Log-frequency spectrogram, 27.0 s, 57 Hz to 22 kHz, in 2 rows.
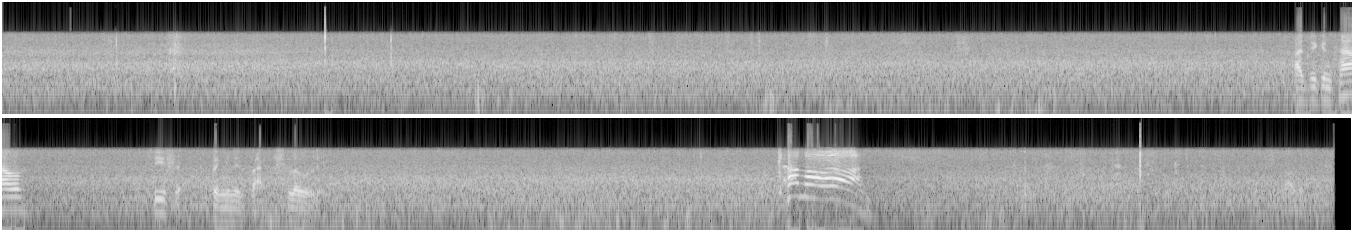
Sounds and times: Speech: 12.9s - 13.8s, 15.0s - 16.8s, 21.3s - 22.2s.

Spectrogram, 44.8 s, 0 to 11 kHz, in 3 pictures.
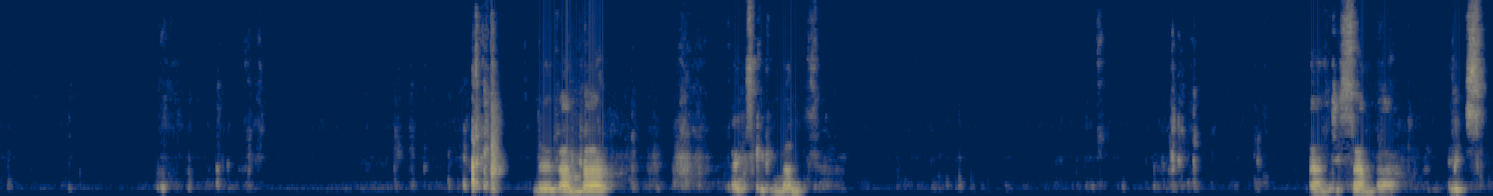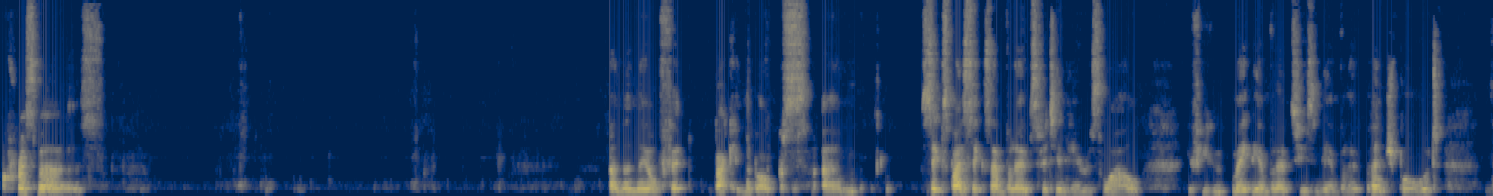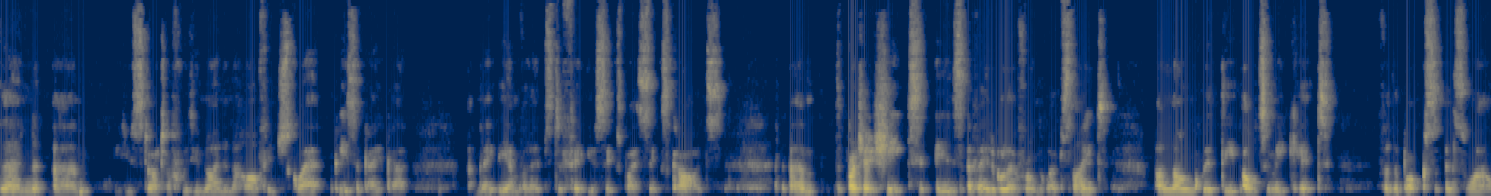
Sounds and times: Inside, small room: 0.0s - 44.7s
Speech: 5.4s - 6.1s, 7.3s - 8.2s, 13.1s - 16.0s, 21.0s - 23.6s, 24.2s - 34.0s, 34.6s - 44.7s.

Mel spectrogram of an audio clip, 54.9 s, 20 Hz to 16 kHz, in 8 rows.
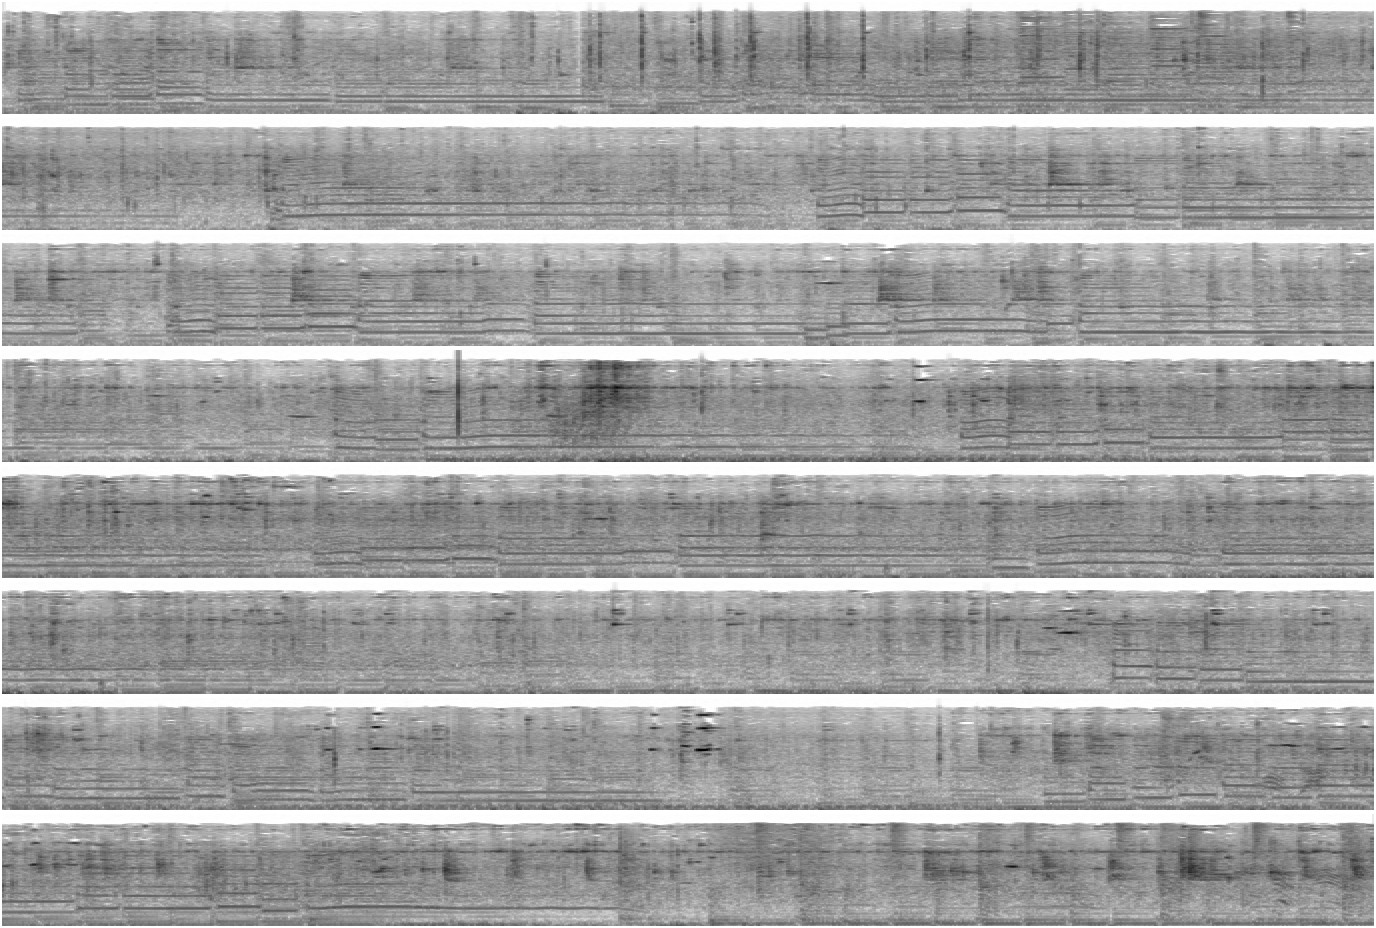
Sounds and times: Music: 0.0s - 54.8s.

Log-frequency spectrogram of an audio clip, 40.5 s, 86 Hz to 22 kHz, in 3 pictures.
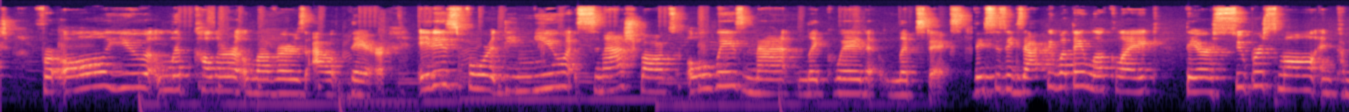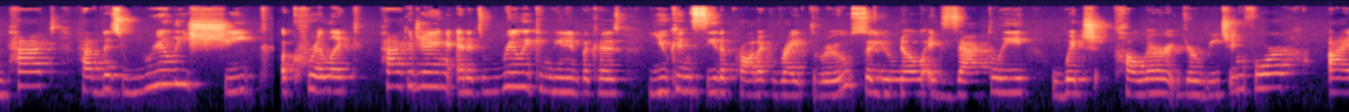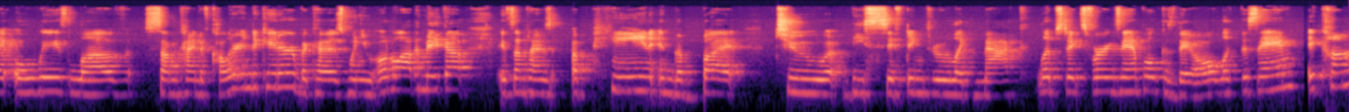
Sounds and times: Speech: 0.0s - 40.4s.

